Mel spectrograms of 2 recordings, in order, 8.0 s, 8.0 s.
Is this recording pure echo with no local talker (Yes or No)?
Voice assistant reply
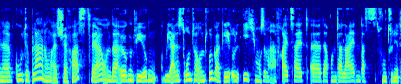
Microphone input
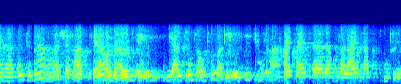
No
